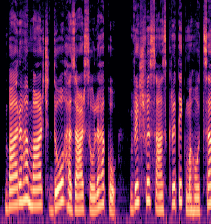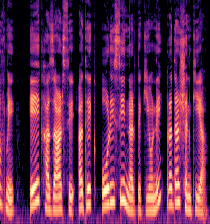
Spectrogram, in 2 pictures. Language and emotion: Hindi, neutral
